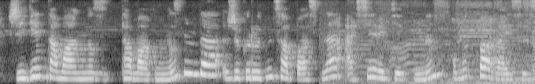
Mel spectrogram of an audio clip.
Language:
Kazakh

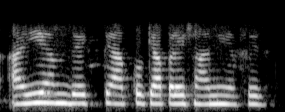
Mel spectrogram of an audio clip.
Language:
Urdu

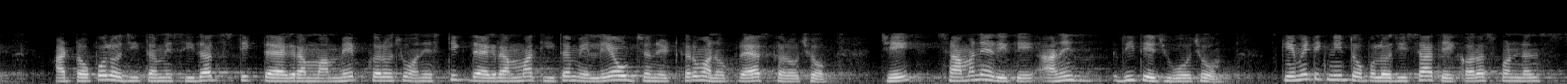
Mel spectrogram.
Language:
Gujarati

